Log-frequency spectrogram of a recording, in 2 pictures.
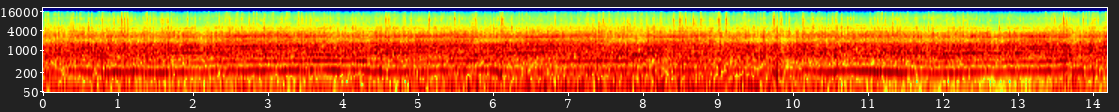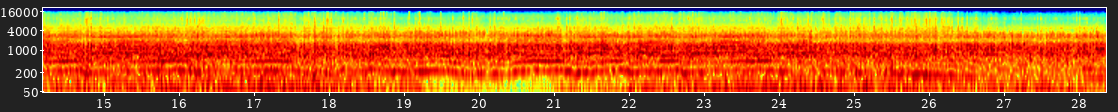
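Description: Racing kart's two-stroke engine heard onboard at speed, its pitch rising along the straights and dipping as the kart slows for the corners. It dips deepest about two-thirds of the way through and falls away near the end.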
